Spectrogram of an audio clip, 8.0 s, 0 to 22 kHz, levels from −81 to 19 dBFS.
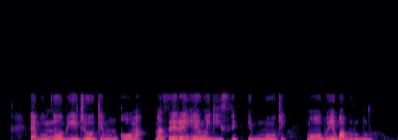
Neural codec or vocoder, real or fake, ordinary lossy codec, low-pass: none; real; none; 7.2 kHz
